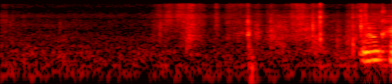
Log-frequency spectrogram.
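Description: A page of paper flips over.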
